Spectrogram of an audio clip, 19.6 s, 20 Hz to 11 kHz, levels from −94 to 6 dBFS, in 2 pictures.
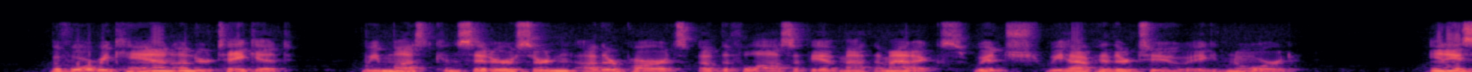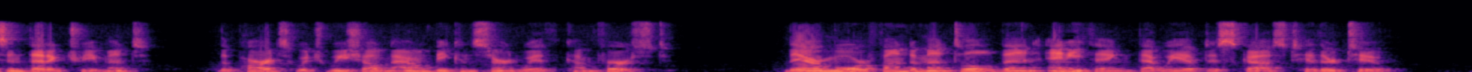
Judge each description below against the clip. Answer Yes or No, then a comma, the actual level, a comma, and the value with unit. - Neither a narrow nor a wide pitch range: Yes, average, 4.2 semitones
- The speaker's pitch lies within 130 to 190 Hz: Yes, low, 135 Hz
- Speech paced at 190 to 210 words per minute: No, average, 145 wpm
